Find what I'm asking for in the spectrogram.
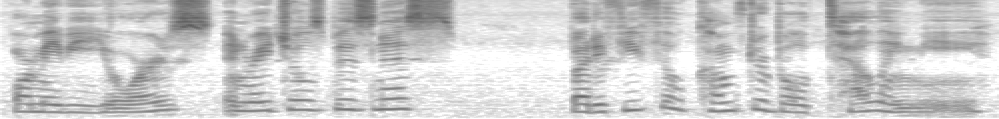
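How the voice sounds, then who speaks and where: A woman's voice: a little high, moderate pace, gravelly, a little mellow, a little hiss or hum. A woman playing a friendly, earnest teenage student in a video game, speaking in a casual, tactful way. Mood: friendly, tentative.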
